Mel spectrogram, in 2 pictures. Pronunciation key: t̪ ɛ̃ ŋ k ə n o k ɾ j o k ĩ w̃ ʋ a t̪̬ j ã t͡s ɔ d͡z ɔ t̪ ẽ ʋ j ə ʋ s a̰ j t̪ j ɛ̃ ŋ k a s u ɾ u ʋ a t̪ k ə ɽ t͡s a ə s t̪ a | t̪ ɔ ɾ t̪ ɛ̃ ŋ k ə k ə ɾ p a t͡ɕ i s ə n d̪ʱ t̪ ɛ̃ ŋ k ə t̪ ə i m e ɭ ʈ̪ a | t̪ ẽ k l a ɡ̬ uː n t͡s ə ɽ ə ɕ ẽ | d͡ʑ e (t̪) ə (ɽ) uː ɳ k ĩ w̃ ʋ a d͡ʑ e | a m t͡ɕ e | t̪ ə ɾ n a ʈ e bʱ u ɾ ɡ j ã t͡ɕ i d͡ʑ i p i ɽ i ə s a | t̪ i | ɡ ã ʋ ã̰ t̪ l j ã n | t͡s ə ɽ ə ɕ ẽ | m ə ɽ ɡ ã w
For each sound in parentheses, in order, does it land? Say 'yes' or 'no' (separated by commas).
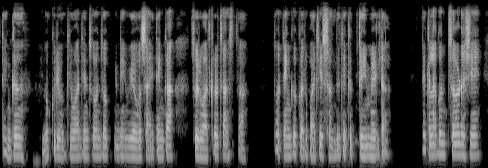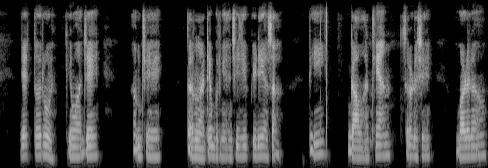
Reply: yes, no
